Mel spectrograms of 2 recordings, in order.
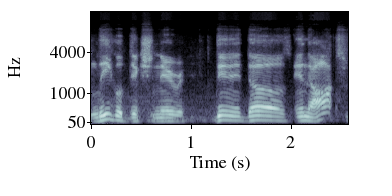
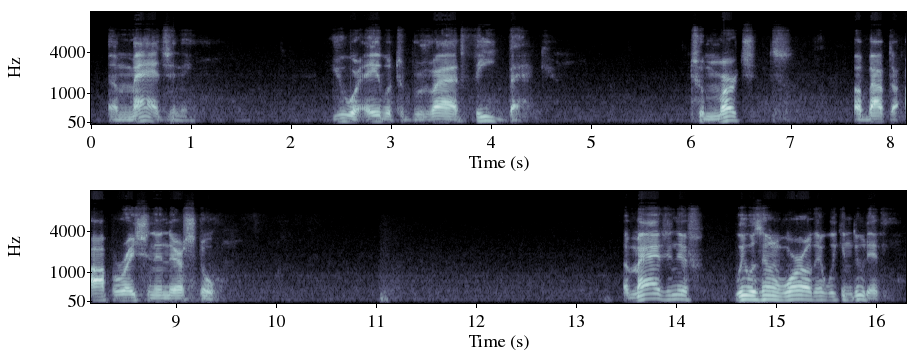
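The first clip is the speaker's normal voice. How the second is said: slow, much lower pitch; 5 semitones lower than usual. A delivery driver addressing his audience about driver ratings, talking slow. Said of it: "I'm gonna talk slow so it don't go over your head".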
